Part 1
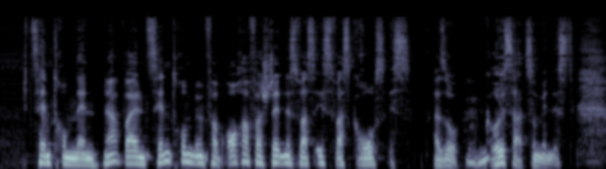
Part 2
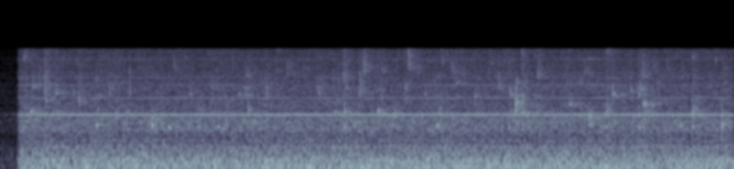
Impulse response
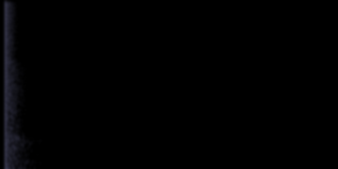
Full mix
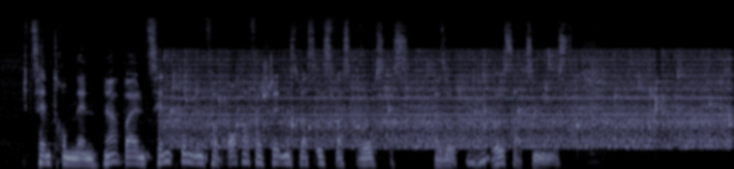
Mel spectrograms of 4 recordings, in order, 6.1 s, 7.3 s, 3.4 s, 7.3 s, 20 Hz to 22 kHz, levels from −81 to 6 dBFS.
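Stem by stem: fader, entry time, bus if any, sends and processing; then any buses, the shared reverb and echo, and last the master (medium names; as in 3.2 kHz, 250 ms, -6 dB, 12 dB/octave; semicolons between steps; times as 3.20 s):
-9.5 dB, 0.00 s, no send, frequency weighting D
-4.5 dB, 1.40 s, no send, Chebyshev high-pass 440 Hz, order 10; comb 1.7 ms, depth 45%; upward expansion 1.5:1, over -41 dBFS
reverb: none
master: compression, threshold -36 dBFS, peak gain reduction 12 dB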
